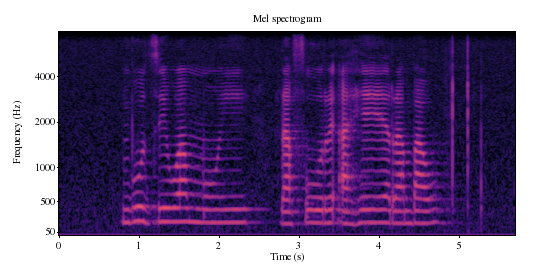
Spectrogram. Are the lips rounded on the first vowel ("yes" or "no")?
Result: yes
